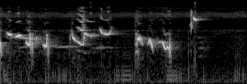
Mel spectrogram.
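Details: Brief burst of greater green leafbird song, used to stimulate other leafbirds: tumbling whistled notes and chirps ending in one high thin note.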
